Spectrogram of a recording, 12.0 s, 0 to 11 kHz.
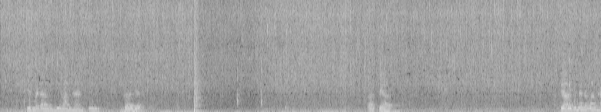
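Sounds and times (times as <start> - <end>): oil sizzling in a pan: 0.0 - 12.0
onion dropped into pan: 3.8 - 4.2.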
